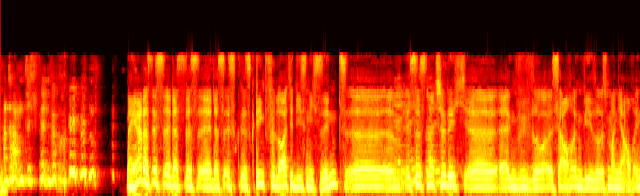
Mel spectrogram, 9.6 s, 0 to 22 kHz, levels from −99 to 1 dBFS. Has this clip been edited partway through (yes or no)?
no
